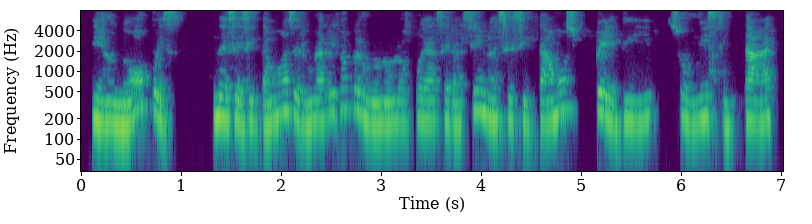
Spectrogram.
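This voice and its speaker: Animated Colombian woman giving a workshop. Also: medium pitch. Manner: animated, acts out the children and teacher in quotes. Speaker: teacher trainer giving a workshop. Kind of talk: lecture retelling a classroom example.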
